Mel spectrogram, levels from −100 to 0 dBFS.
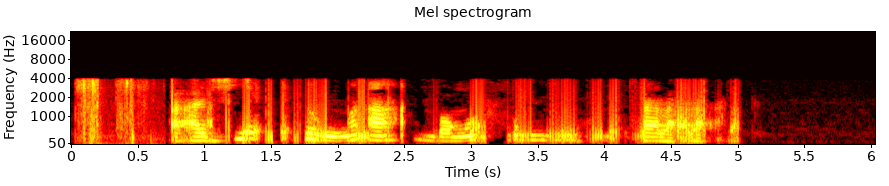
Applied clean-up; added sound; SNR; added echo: none; Scissors; 7 dB; none.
